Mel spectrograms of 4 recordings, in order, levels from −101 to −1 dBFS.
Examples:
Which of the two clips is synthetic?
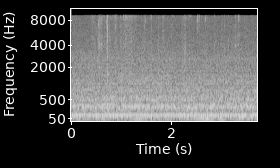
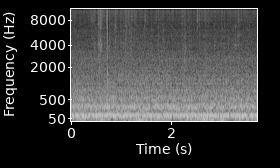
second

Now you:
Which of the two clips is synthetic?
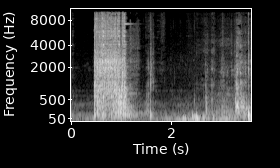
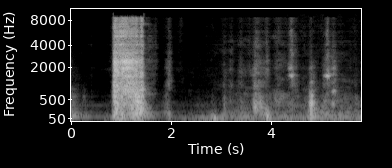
second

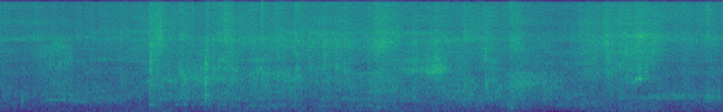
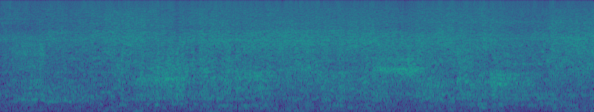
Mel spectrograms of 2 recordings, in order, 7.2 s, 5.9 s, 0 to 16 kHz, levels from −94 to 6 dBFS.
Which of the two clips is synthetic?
first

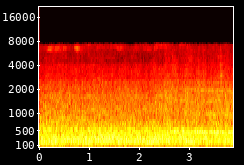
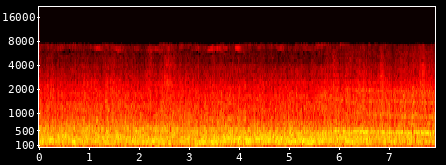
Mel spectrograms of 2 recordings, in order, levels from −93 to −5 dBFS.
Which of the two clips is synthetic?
second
